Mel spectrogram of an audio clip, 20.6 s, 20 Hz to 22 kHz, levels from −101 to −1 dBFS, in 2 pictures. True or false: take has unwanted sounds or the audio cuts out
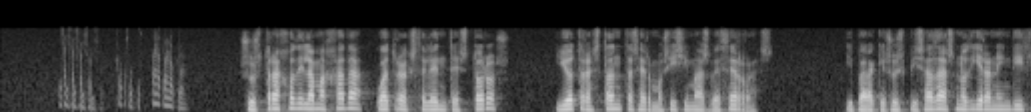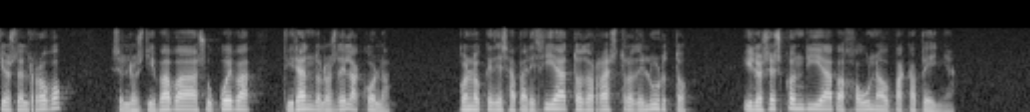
true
